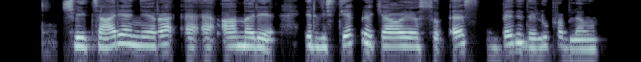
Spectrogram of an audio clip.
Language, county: Lithuanian, Kaunas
